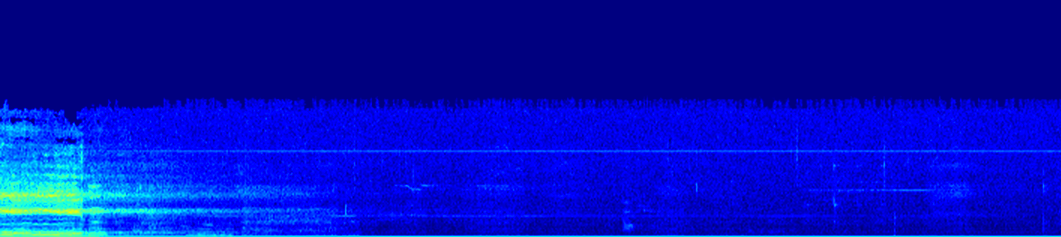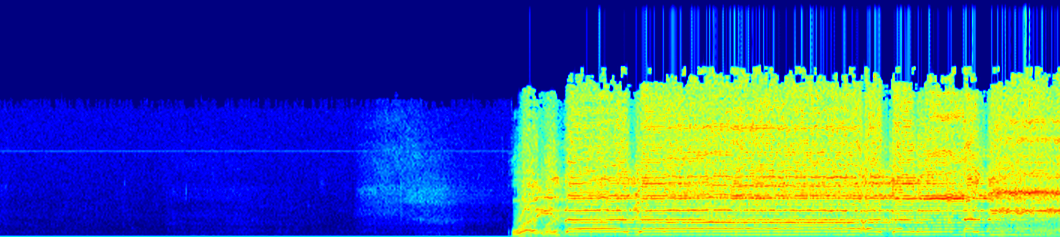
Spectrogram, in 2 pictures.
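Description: A man chants in a long, drawn-out melodic voice through a loud microphone.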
